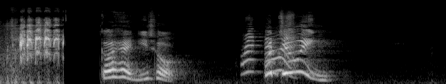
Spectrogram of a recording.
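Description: A parrot talks in a squeaky voice.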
